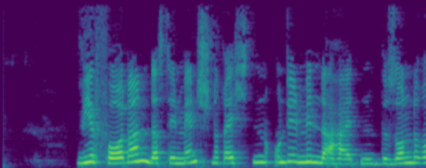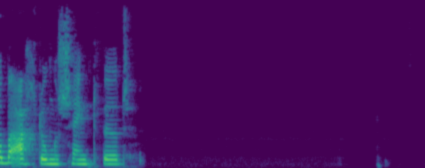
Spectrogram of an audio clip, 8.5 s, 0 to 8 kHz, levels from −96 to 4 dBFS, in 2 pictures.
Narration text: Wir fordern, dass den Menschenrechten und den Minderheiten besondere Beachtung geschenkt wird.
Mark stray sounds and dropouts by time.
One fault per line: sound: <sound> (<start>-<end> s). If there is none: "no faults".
no faults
